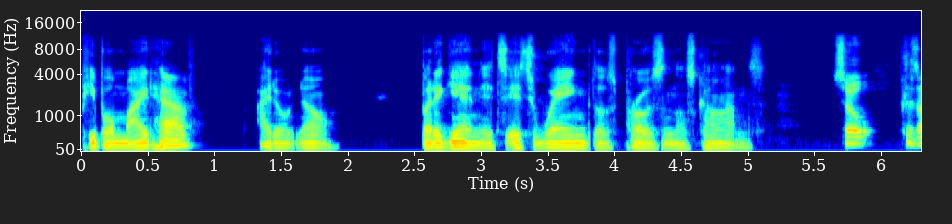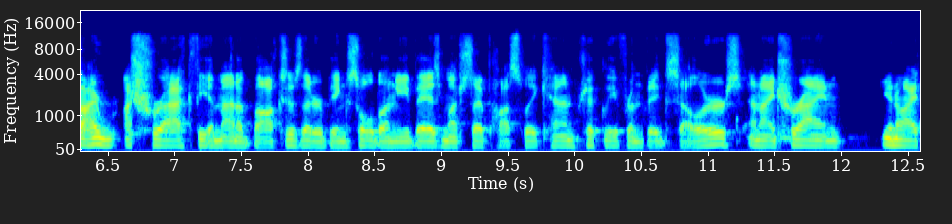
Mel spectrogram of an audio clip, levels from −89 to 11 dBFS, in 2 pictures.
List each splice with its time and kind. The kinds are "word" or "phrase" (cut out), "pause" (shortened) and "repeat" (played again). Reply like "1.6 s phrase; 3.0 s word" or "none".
3.8 s word; 6.1 s word; 6.7 s word; 10.5 s word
